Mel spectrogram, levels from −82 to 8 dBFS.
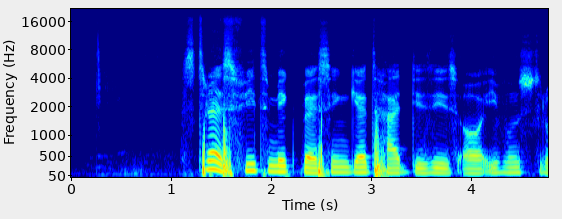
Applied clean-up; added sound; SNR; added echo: none; none; none; none.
